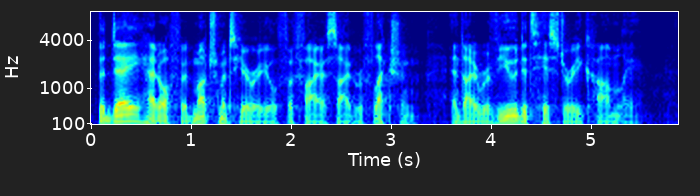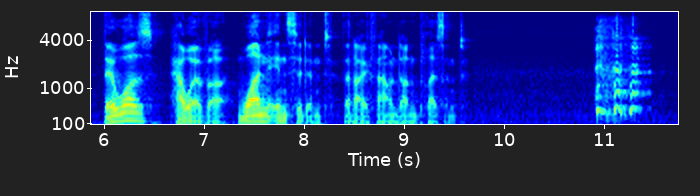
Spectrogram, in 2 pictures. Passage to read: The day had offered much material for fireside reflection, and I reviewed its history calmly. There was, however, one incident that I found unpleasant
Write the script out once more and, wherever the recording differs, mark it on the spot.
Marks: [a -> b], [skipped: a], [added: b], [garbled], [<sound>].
The day had offered much material for fireside reflection, and I reviewed its history calmly. There was, however, one incident that I found unpleasant [laugh]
